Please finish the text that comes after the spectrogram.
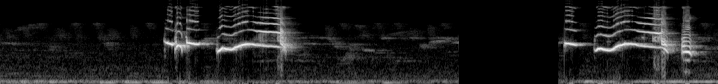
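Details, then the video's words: Oriental magpie-robin delivering a loud song to set other magpie-robins singing: a bright whistled phrase, sliding up then down and closing harshly, given twice about four seconds apart over a steady low hum. "nada keras bikin burung Kacer lain ngeplong."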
